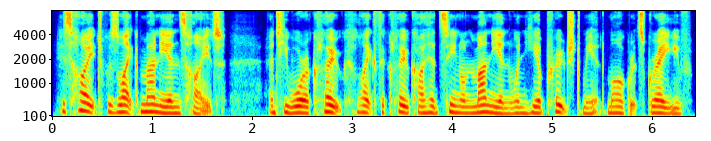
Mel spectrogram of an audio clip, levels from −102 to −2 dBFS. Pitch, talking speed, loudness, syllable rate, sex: 180 Hz, 245 wpm, -17 LUFS, 5.5 syllables/s, female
